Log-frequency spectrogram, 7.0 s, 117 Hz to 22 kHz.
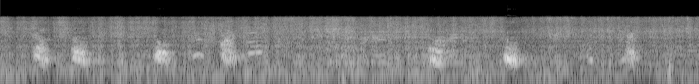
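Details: Hektor, a Giant Schnauzer (Uran von Elberfeld), working in an AVD 2020 Bronze class entry, gives seven short, forceful barks at uneven intervals of roughly half a second to two seconds, over a low outdoor background.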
